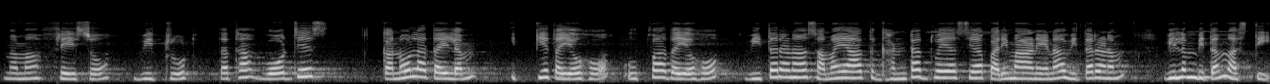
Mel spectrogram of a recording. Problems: none marked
